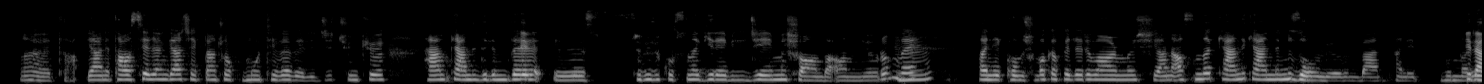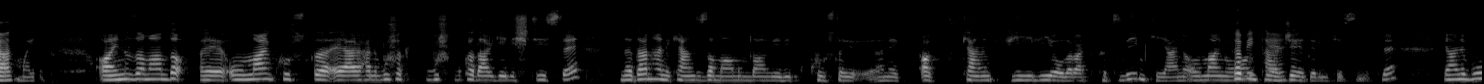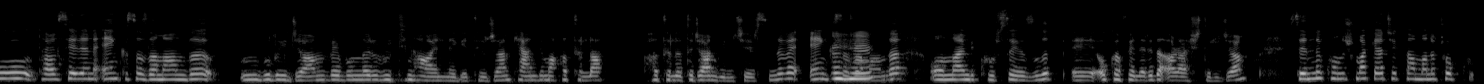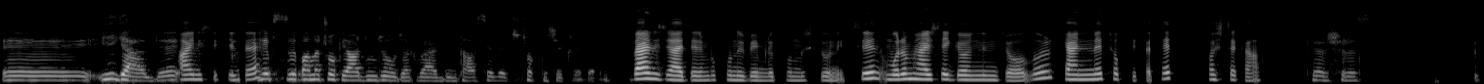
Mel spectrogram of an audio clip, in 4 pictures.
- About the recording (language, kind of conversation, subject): Turkish, advice, Hedefler koymama rağmen neden motive olamıyor ya da hedeflerimi unutuyorum?
- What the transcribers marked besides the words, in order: tapping; other background noise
